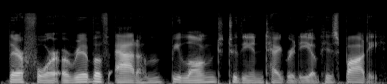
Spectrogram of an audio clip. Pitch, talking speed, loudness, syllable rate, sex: 95 Hz, 185 wpm, -23 LUFS, 6.2 syllables/s, male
